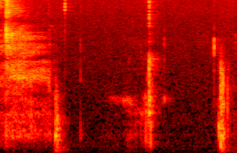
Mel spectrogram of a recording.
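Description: Someone sips coffee: a brief airy slurp, then three short wet gulping sounds spaced out over a couple of seconds, quiet between them, with no talking.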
